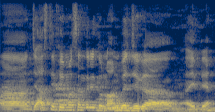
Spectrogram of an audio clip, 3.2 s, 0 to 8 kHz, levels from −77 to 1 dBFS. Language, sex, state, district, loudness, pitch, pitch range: Kannada, male, Karnataka, Raichur, -14 LUFS, 160 Hz, 125-180 Hz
